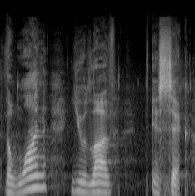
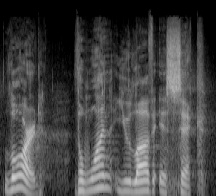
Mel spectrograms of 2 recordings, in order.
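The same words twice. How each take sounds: First: Softer, slow and lingering; tender echo. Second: Said in the usual way. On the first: Shown as a demonstration. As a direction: savour the phrase quietly. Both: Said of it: "What a beautiful phrase".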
